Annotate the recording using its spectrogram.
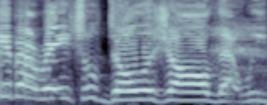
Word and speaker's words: Dolezal: We are speaking, of course, of Rachel Ann Dolezal, because that is how it's pronounced. It is Dolezal.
